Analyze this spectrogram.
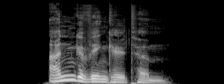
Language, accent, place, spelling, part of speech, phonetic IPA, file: German, Germany, Berlin, angewinkeltem, adjective, [ˈanɡəˌvɪŋkl̩təm], De-angewinkeltem.ogg
- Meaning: strong dative masculine/neuter singular of angewinkelt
